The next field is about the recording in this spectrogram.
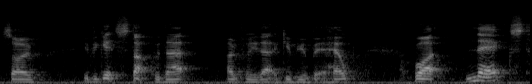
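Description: Somewhat breathy, a man's voice moves at a moderate pace with ordinary pitch variation. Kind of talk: tutorial. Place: garage. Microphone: camera far.

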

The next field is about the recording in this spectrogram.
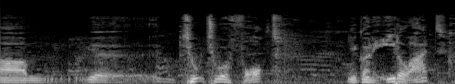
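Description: Over light background noise, a man with a New York accent speaks at a fairly low pitch with ordinary pitch variation, the sound dry with no echo. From New York (Long Island). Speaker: comedian. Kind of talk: casual interview chat. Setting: in a deli. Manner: animated. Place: cafe.

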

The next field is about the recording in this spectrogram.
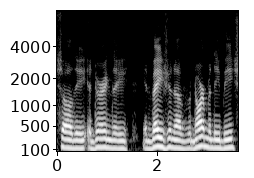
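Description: A man's intonation stays monotone and flat, and the background is quiet. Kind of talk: interview answer. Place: office.

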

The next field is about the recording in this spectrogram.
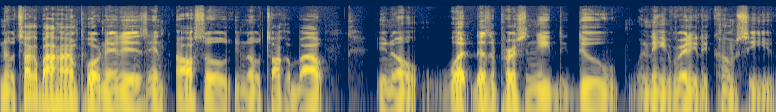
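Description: With a South Carolina accent, a man speaks at a moderate pace and fairly low pitch, recorded dry with no echo against a quiet background. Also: ordinary pitch variation. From Sumter, South Carolina. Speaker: podcast host. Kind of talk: casual interview. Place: studio. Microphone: studio mic.

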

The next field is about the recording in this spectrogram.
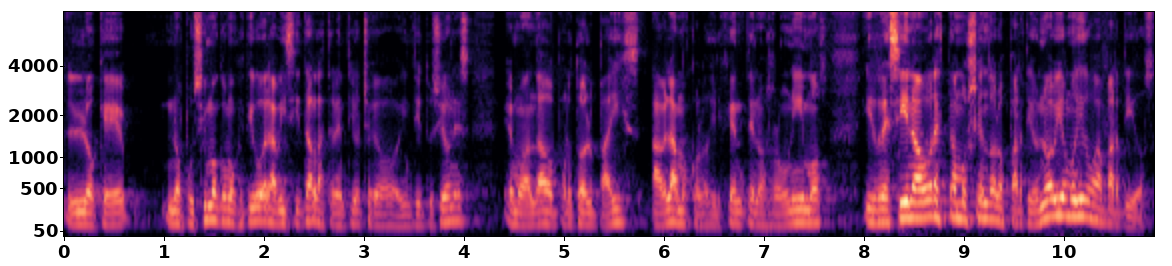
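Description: A man talks at a fairly quick pace with lively intonation. Vocal fry runs through his voice. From Argentina, Santa Fe province (Humberto Primo area); Santa Fe, Argentina. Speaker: football federation president; guest. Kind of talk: casual interview. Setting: in-person conversation over coffee. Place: studio. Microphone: studio mic.

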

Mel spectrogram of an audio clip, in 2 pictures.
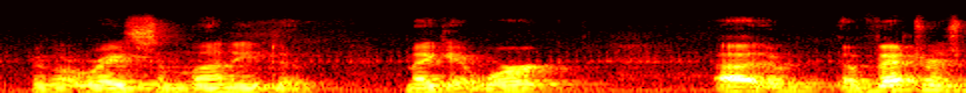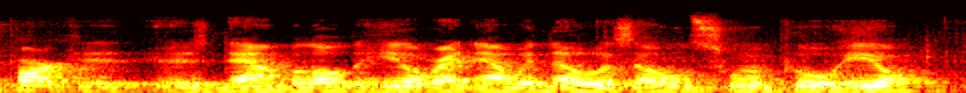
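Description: Amid noticeable background noise and audible room echo, a man talks at a fairly quick pace in a fairly high voice with fairly even intonation. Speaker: county judge chairing fiscal court meeting. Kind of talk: public meeting. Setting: courtroom. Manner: halting.

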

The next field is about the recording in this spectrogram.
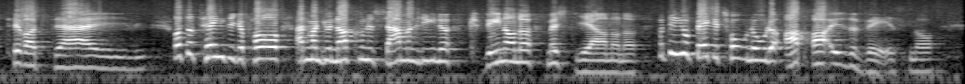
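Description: Noticeable background noise runs behind a man with a high pitch. He talks at a fairly slow pace, his pitch swinging very widely. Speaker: comedian. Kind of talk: comic monologue. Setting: old gramophone recording.

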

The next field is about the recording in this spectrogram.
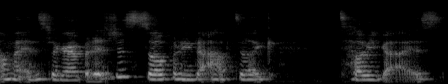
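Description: The background is quiet, though the room echo is audible. A woman speaks at a high pitch with ordinary pitch variation. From Hong Kong. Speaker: crochet content creator. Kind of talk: casual livestream chat. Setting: home livestream. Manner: animated. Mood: amused, about to share story. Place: home room. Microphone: phone near.

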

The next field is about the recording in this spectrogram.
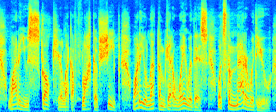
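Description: Noticeable background noise behind a man's fairly quick delivery. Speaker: radio storyteller. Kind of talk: radio monologue.

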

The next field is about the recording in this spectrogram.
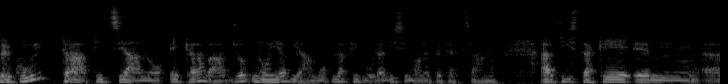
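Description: Speaking at a fairly slow pace, a man with a fairly low pitch sounds somewhat breathy and uses ordinary pitch variation. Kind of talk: lecture. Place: home room. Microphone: webcam.

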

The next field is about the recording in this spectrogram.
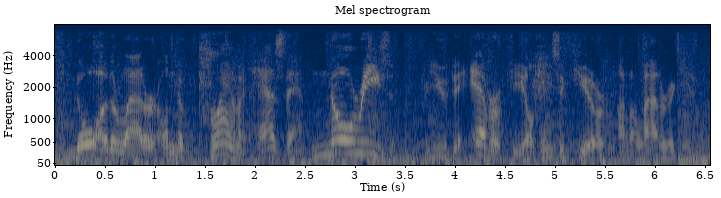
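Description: With music in the background, a man speaks in an enthusiastic tone at a moderate pace, hardly pausing. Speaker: infomercial pitchman. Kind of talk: TV commercial read.

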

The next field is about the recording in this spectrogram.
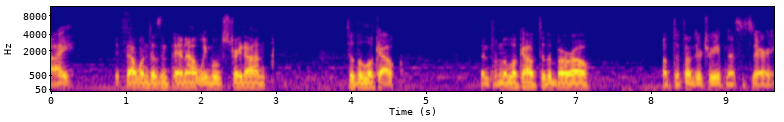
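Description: Over faint music in the background, a man puts on a gruff character voice at a medium pitch and a moderate pace. His delivery is flat and monotone, with long, frequent pauses. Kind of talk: tabletop roleplay in character. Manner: gruff, blunt, says "aye".

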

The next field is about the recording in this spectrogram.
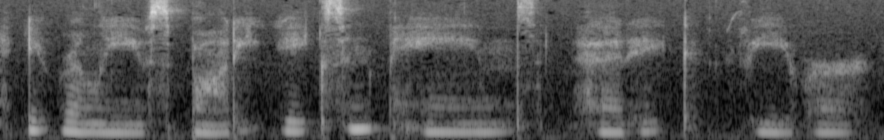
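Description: A woman whispers in a gentle tone. She speaks very slowly. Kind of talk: soft personal-attention role-play chat. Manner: soft-spoken, gentle ASMR voice. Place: home room.

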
